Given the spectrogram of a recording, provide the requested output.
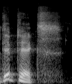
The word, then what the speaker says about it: diptychs: Are you talking about diptychs? – Yes, and I think they're cool.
